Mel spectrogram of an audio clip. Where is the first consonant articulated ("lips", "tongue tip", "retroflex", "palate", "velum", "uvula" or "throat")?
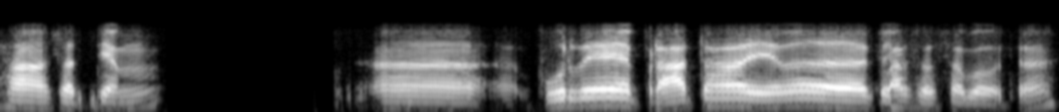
throat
